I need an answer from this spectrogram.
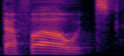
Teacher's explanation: ta ada huruf hams, ada bunyi bisikan sedikit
